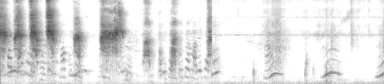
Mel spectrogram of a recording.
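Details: Baby male hybrid monkey, found in mountain jungle and kept by a villager, cries after his brother bites him: loud raspy screams at first, then fading into sparse thin squeaky upslurred whimpers separated by silences.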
